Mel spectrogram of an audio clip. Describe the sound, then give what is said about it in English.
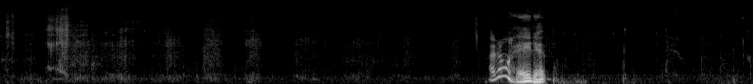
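Crisp crunching of flaming hot Baconettes fried pork skins (chicharrones) runs through the first few seconds in sharp, irregular bites, then a voice speaks briefly with a rising, wavering tone before the chewing fades. “These are flaming hot fucking pork skin.”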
